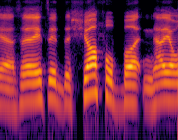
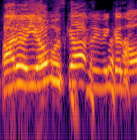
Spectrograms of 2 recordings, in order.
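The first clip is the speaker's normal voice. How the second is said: laughing; 11 semitones higher, 7 dB louder than usual. Real, not acted. Laughing at being caught.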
